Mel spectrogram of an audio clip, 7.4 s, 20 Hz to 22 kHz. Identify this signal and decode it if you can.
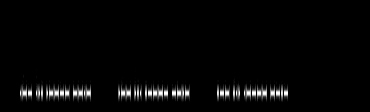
Morse code, heard as a keyed tone, about 42 wpm, 700 Hz. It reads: WS1Q WS1Q WS1Q
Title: USA Call Signs - 4 Characters - Repeated 3x - 45wpm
